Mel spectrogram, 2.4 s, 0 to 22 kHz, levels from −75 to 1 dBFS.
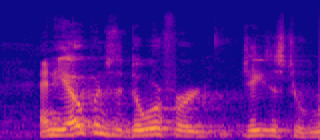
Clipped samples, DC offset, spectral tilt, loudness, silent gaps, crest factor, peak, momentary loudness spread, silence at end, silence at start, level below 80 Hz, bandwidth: under 0.1%; under 0.1%; -5.5 dB/octave; -23 LUFS; none; 16 dB; -6 dBFS; 9 LU; 0 s; 0.3 s; -64 dBFS; 15.5 kHz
